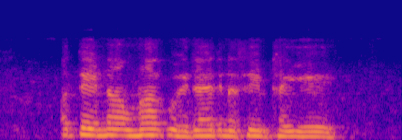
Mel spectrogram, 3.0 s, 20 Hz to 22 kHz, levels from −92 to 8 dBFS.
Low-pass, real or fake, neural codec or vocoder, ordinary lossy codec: 7.2 kHz; real; none; Opus, 16 kbps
